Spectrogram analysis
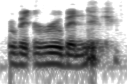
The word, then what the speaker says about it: Reuben: No, Reuben. Like Lilo and Stitch, Reuben.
